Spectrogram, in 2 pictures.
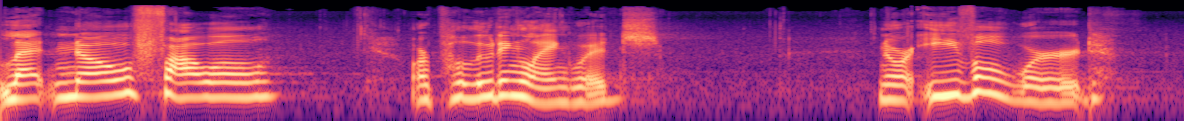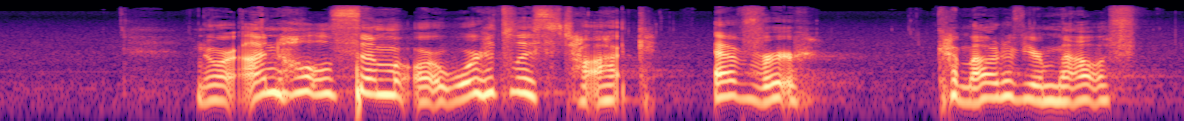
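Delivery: unhurried, careful, slow and deliberate reading aloud. A speaker reads scripture aloud to listeners, reading slowly. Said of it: "as I'm reading slowly".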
